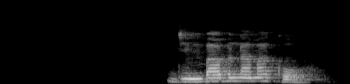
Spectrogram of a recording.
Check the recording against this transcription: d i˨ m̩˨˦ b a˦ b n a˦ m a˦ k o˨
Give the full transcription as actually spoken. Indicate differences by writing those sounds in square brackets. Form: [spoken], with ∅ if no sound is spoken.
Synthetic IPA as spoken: d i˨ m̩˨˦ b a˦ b n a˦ m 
